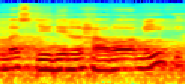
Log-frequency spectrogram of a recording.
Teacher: Maka di sini kita namakan kalau kita berhenti nanti hukum tajwidnya menjadi mad arid disukun. Yang awalnya masjidil harami itu 2 harakat karena dia mad tabi'i, adanya fathah bertemu alif. Karena kita wakaf itu ada sukun yang dimatikan.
